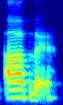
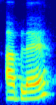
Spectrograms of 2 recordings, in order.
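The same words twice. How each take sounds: First: The stress is on the first syllable. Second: The stress is on the last syllable.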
